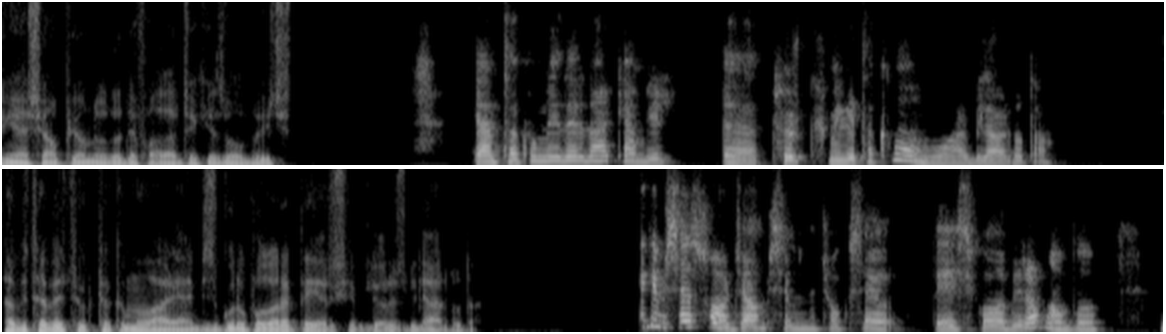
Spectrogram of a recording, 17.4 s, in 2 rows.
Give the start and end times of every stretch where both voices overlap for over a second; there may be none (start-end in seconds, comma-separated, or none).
none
